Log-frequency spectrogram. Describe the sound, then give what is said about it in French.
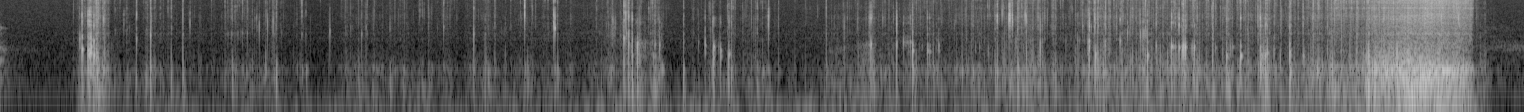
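Bristly scratching and rustling as a microphone is rubbed against a beard, in uneven strokes that grow denser and louder toward the end before stopping abruptly. “Sur la barbe.”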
